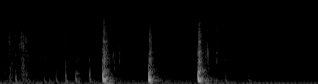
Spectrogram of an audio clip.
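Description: A man knocks on a wooden door.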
